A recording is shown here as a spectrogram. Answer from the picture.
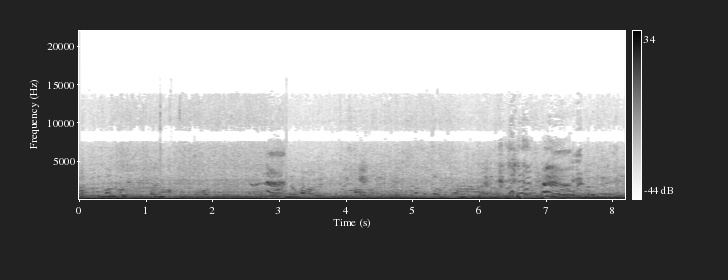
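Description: Diesel bus engine running as heard from inside the passenger cabin, a steady low hum whose pitch steps a few times as the bus drives on, with passengers' voices in the background.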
